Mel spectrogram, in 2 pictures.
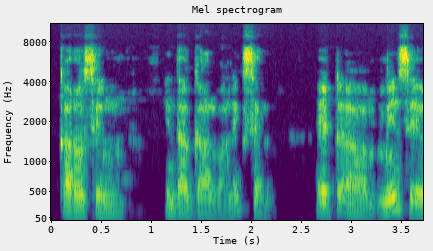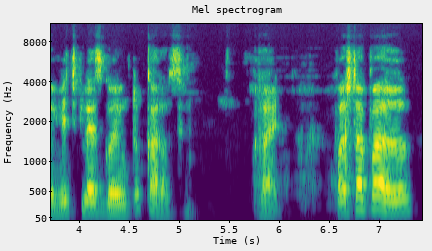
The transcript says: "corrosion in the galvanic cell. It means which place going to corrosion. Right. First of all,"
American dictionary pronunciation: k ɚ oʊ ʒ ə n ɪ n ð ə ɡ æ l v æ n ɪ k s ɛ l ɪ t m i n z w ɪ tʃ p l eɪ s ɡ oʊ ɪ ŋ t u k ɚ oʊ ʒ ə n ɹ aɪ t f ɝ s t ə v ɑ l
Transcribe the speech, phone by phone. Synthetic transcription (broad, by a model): k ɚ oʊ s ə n ɪ n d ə ɡ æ l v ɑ n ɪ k s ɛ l ɪ t m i n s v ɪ tʃ p l eɪ s ɡ oʊ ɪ ŋ t u k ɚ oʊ s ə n ɹ aɪ t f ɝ s t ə f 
